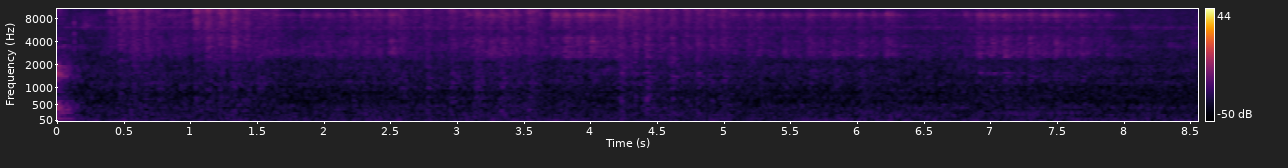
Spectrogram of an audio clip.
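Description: Faint scratching of a paintbrush working oil paint into canvas, feathering two colours together with light strokes, over a steady low room hum.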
